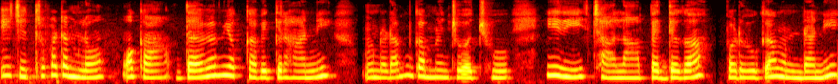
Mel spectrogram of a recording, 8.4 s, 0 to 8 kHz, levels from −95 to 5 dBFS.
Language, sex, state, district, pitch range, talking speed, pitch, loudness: Telugu, female, Andhra Pradesh, Chittoor, 240-295 Hz, 115 wpm, 250 Hz, -16 LUFS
